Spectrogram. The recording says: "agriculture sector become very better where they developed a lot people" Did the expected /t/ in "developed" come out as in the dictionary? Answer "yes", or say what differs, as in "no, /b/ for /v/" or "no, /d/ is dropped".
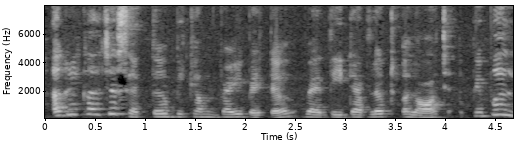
yes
